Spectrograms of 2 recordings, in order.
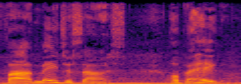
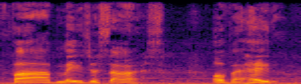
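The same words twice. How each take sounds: First: It is said at normal volume. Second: It is said more loudly.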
